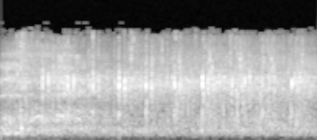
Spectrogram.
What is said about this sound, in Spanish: Muy bien, un aplauso fuerte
